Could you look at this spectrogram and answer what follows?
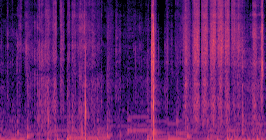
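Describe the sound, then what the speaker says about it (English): A metal guitar neck plate being scuffed with abrasive, a close, faint scratchy rubbing in uneven strokes, with a sharper scrape partway through and brisker rasping toward the end. "We want to make sure we scuff that up the most."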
